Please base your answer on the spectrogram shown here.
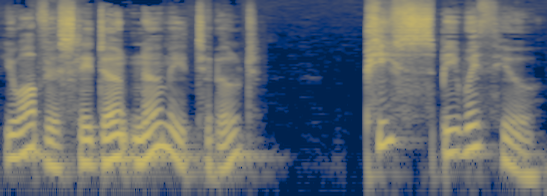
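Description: A man reads as a young romantic hero in a storybook tragedy, trying to keep the peace. The voice is lifted a little, earnest and reasoning, with expressive pitch. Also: a little slow, husky. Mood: calm, conciliatory.

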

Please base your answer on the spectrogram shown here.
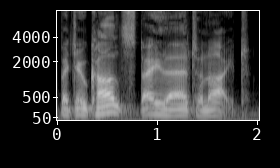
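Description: A man voicing a calm, authoritative policeman with a reassuring, businesslike manner in a storybook reading. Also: on the low side, unhurried, gravelly, no echo.

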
